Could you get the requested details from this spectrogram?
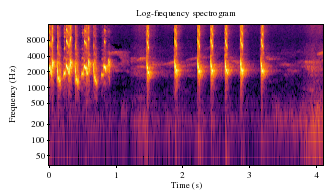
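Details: Sooty-headed bulbul in a long rapid 'ropel' singing style, played as a lure to make other bulbuls sing: a quick burst of bubbly chirps, then seven separate sharp notes spaced about a third of a second apart.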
